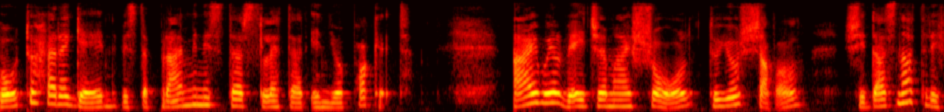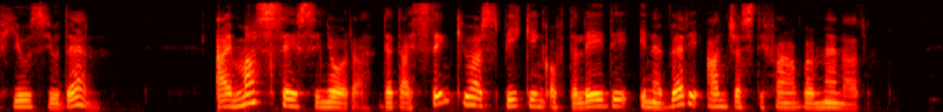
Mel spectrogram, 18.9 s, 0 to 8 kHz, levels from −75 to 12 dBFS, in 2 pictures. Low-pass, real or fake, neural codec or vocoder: 7.2 kHz; real; none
